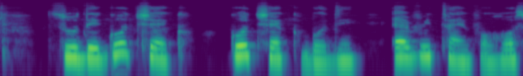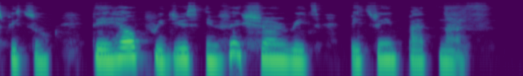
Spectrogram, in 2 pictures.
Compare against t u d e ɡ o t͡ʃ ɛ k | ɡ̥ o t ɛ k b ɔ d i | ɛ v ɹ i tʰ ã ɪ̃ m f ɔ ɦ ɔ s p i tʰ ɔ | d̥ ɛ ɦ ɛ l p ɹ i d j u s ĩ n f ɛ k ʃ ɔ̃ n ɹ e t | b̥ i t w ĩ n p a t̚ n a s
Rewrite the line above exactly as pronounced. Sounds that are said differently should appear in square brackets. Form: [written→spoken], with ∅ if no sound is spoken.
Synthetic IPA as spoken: t u d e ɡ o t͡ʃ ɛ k | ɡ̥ o [t→t͡ʃ] ɛ k b ɔ d i | ɛ v ɹ i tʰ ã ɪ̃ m f ɔ ɦ ɔ s p i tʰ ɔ | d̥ [ɛ→e] ɦ ɛ l p ɹ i d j u s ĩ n f ɛ k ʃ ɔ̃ n ɹ e t | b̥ i t w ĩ n p a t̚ n a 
